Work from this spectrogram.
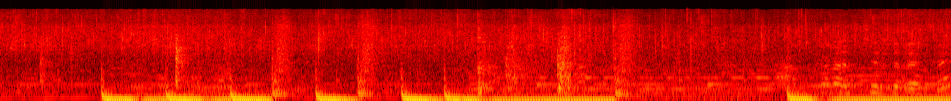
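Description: Chopped onion and green chili fry in hot mustard oil with cumin in a kadhai, a loud steady sizzle broken by a series of rhythmic scraping stirs, close and continuous with no talking.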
